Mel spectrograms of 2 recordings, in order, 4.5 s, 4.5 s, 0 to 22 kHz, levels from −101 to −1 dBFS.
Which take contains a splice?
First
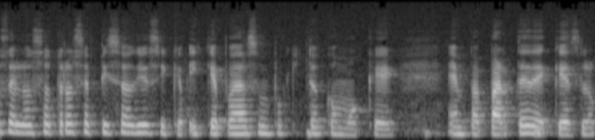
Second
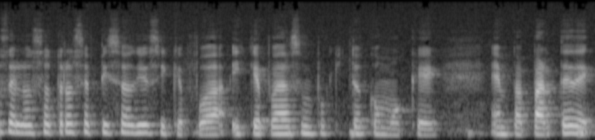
first; 1 cut; at 1.4 s

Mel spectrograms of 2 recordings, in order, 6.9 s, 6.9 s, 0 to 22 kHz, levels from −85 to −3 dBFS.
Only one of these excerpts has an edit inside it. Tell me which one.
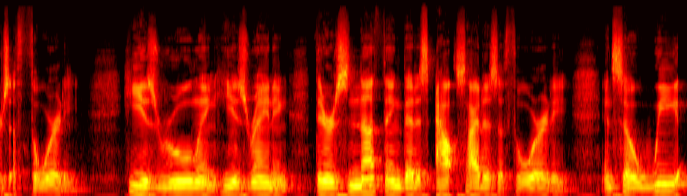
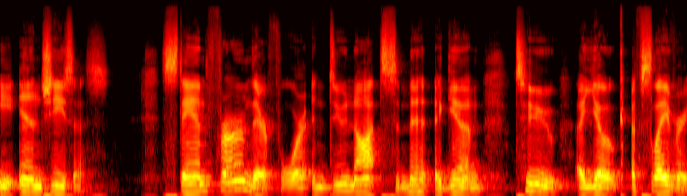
second; 1 cut; at 1.4 s

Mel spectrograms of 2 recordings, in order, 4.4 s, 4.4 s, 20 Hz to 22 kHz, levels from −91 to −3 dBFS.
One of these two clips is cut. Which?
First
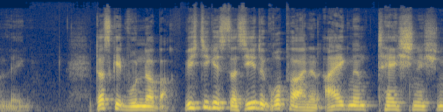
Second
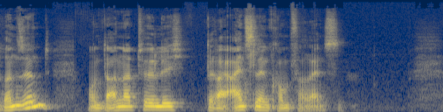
first; 1 cut; at 1.8 s

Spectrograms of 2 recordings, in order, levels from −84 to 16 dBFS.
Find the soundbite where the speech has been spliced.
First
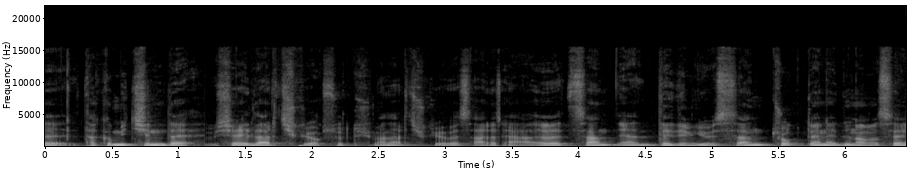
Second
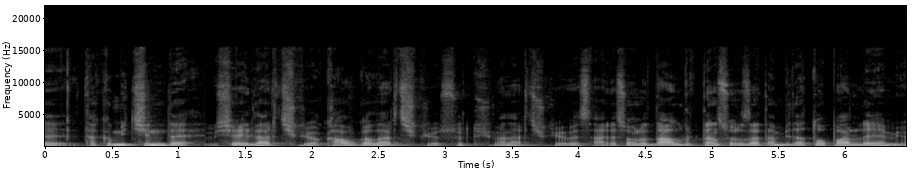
first; 2 cuts; at 2.1 s, 3.4 s

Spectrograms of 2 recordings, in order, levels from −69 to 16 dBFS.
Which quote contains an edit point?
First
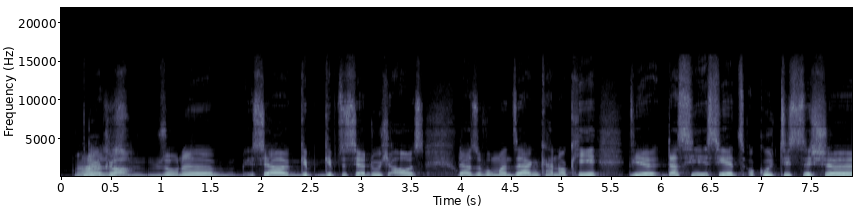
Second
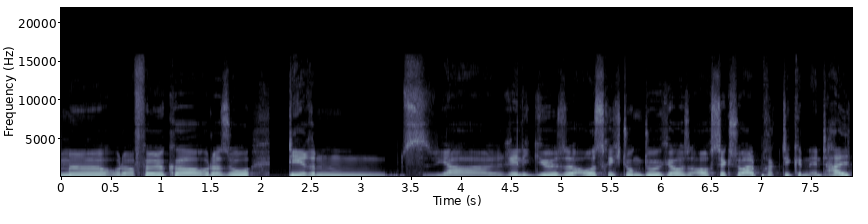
first; 1 cut; at 4.0 s

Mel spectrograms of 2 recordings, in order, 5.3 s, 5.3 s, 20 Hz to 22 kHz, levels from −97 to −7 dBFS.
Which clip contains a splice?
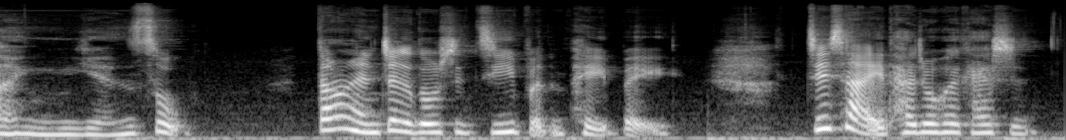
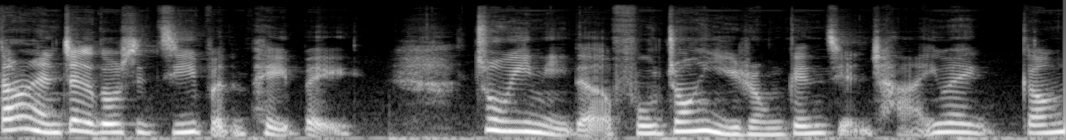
second; 1 cut; at 2.4 s

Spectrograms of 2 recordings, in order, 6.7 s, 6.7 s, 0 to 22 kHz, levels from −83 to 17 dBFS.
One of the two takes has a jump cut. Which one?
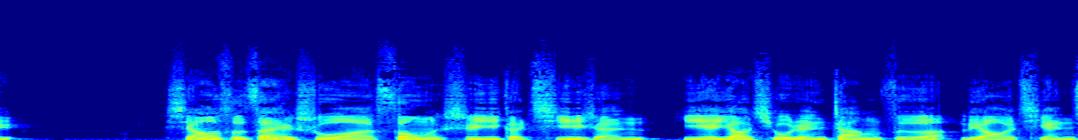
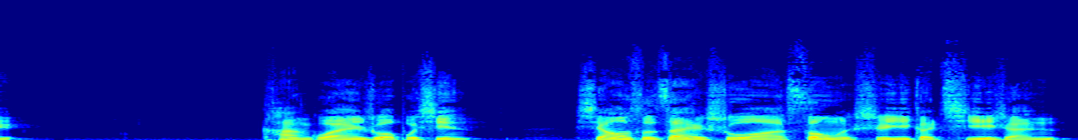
first; 2 cuts; at 0.9 s, 4.2 s

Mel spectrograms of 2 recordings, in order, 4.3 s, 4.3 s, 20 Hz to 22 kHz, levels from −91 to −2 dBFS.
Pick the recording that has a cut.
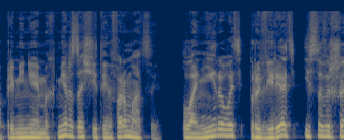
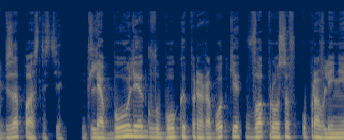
first; 1 cut; at 3.1 s

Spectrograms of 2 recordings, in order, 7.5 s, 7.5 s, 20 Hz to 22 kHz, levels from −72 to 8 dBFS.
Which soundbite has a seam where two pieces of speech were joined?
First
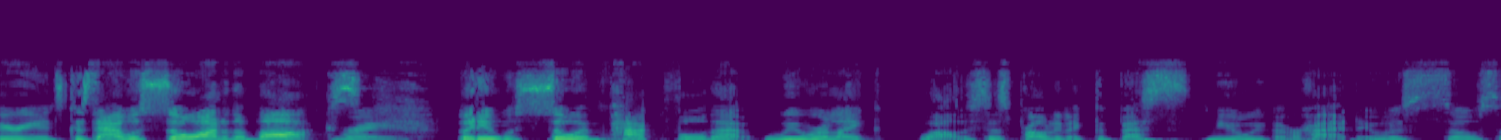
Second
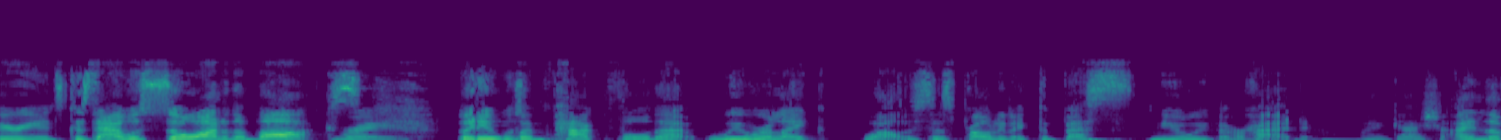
second; 2 cuts; at 2.6 s, 6.5 s

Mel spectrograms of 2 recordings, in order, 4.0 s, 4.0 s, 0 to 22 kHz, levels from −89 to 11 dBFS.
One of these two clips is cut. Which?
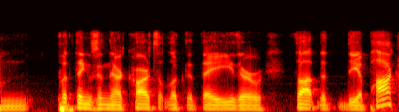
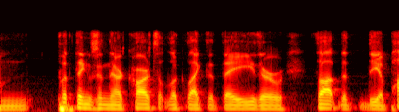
first; 1 cut; at 1.8 s

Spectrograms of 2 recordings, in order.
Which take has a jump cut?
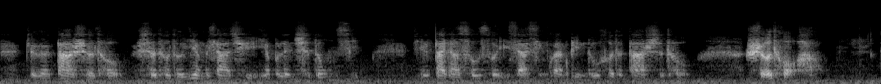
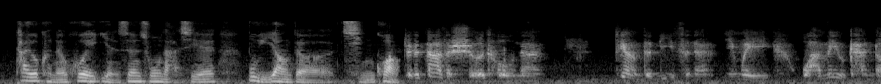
second; 2 cuts; at 4.0 s, 7.2 s

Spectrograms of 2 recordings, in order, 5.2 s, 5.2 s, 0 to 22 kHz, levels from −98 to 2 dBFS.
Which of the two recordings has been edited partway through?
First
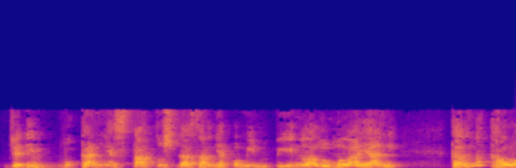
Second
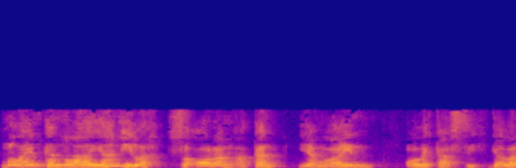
second; 1 cut; at 2.9 s

